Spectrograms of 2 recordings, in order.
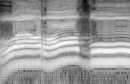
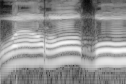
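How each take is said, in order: No difference in how they are said.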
